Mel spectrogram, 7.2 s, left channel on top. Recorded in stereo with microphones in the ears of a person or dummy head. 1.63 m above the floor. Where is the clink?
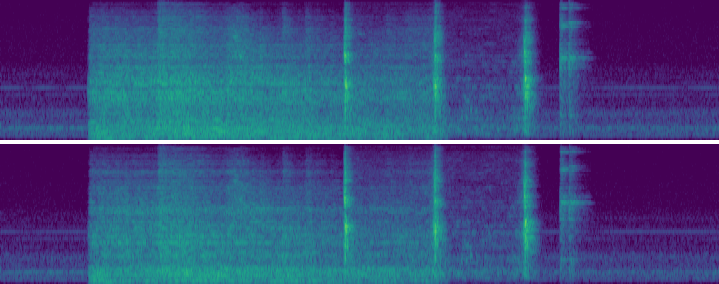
30° left (ahead or behind), 1.1 m.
